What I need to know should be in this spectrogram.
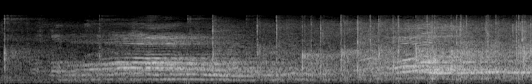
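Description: A group of men cheer and laugh loudly.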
